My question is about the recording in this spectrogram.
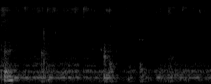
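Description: Water running steadily in a thin stream from a hand-pumped, pressurised Boxio Wash shower head into a plastic crate, faint, with a couple of small clicks.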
